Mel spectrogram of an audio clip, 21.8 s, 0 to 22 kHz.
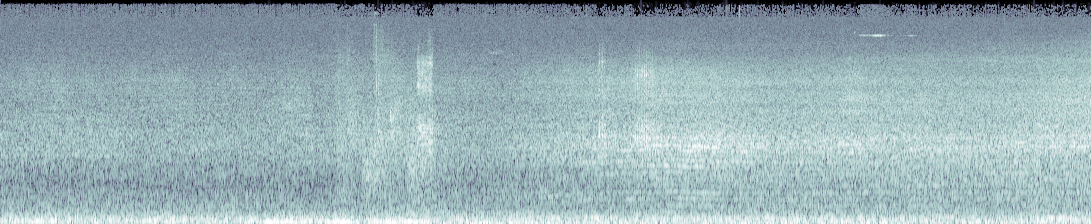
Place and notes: {
  "title": "Via Von Bruck, Porto Nuovo, Trieste - street to the porto authorities",
  "date": "2013-09-09 15:50:00",
  "latitude": "45.64",
  "longitude": "13.77",
  "altitude": "7",
  "timezone": "Europe/Rome"
}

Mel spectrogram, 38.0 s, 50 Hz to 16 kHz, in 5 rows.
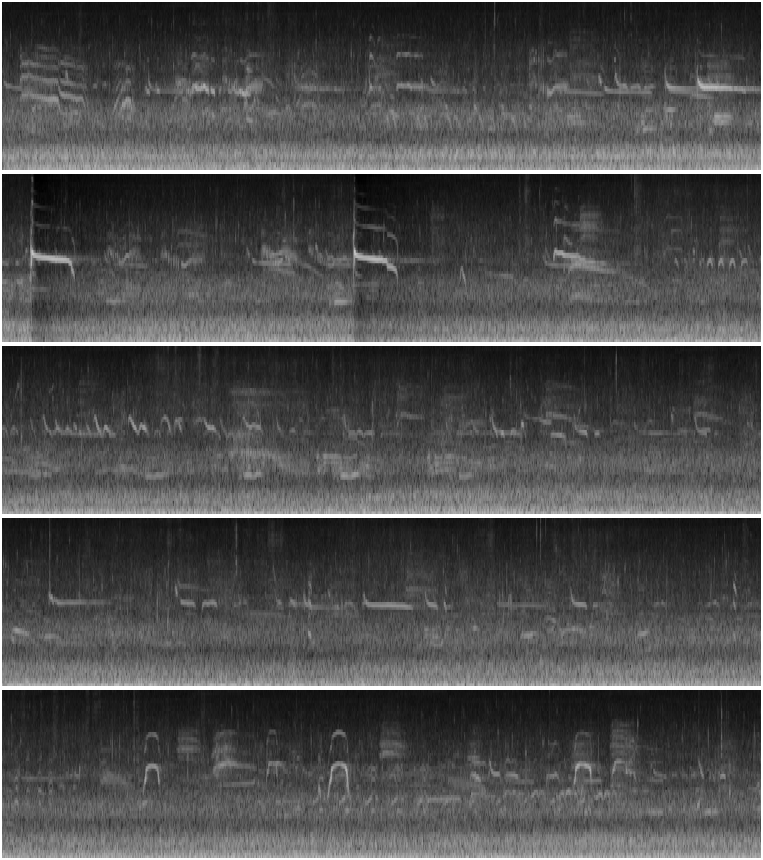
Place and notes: {
  "title": "Woodbridge, UK - Cuckolds Lagoon soundscape ...",
  "date": "2003-08-26 06:00:00",
  "description": "Cuckolds lagoon soundscape ... RSPB Havergate Island ... fixed parabolic to minidisk ... bird calls ... song from ... canada goose ... curlew ... dunlin ... redshank ... oystercatcher ... ringed plover ... grey plover ... godwit sp ..? black-headed gull ... herring gull ... grey heron ... sandwich tern ... meadow pipit ... lots of background noise ... waves breaking on Orfordness ... ships anchor chains ...",
  "latitude": "52.08",
  "longitude": "1.53",
  "timezone": "Europe/London"
}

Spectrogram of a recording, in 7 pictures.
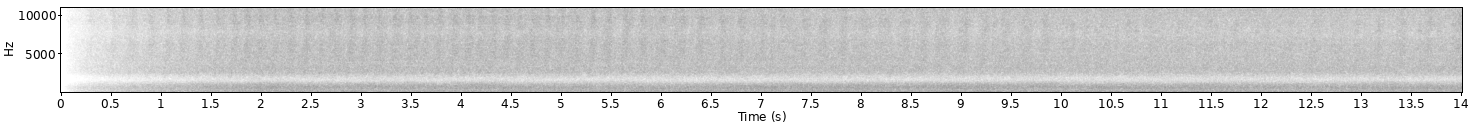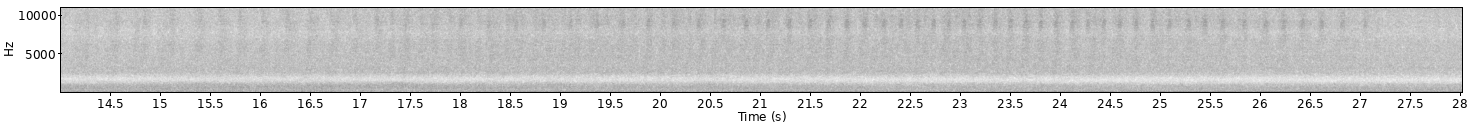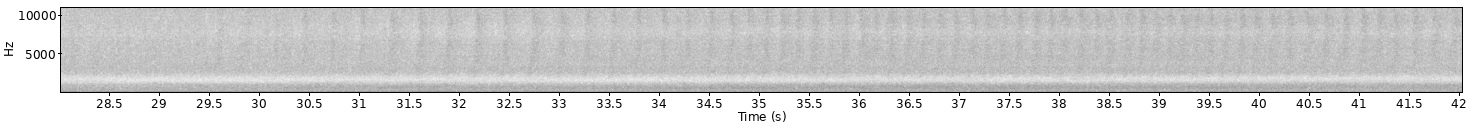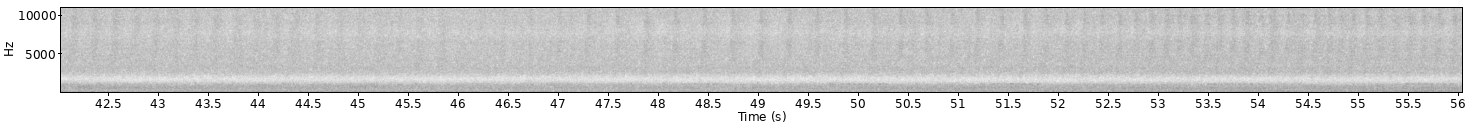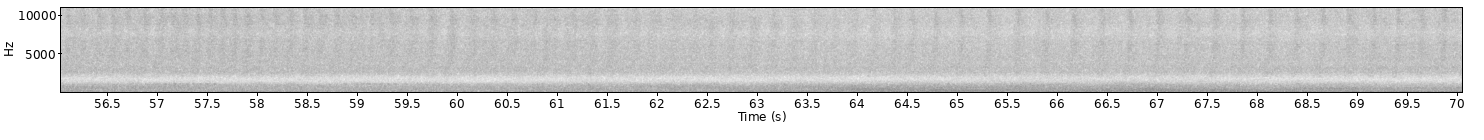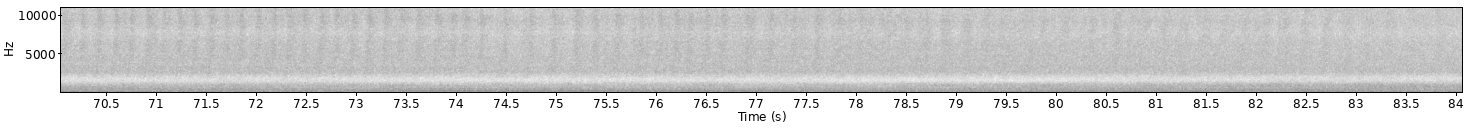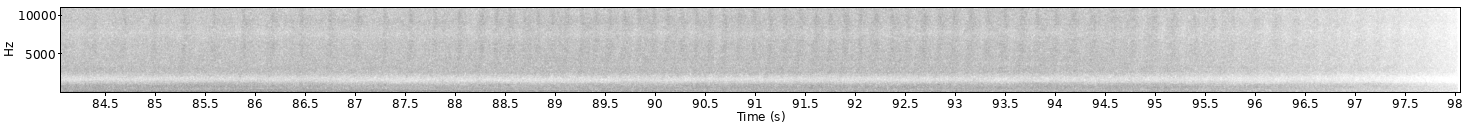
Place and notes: {
  "title": "富陽自然生態公園, 大安區, 台北市 - Bird calls and Cicadas cry",
  "date": "2015-07-17 07:35:00",
  "description": "in the park, Bird calls, Cicadas cry, Traffic Sound\nZoom H2n MS+XY",
  "latitude": "25.01",
  "longitude": "121.56",
  "altitude": "35",
  "timezone": "Asia/Taipei"
}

